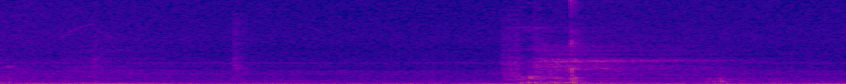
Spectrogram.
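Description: Quiet room tone with a faint steady low hum, and a brief soft handling noise about two and a half seconds in as a glue bottle is run along the edge of a plastic model kit.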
